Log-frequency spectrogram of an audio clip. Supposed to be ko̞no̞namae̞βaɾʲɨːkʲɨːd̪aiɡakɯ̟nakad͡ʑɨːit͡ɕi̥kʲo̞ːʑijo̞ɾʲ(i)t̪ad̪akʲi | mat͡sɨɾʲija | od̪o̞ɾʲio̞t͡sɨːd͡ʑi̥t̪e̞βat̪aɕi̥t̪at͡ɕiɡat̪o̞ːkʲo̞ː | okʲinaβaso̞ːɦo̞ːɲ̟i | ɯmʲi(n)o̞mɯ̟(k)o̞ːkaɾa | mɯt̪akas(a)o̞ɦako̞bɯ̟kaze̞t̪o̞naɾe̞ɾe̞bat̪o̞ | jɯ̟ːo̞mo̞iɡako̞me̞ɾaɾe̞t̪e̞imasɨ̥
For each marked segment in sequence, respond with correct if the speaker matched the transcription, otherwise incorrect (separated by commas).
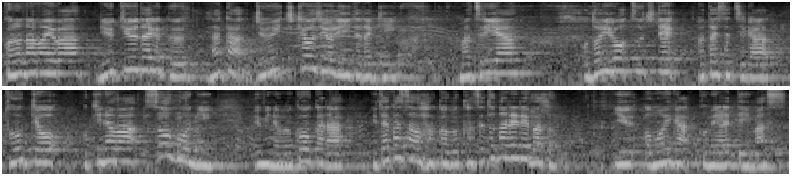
incorrect, correct, correct, correct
